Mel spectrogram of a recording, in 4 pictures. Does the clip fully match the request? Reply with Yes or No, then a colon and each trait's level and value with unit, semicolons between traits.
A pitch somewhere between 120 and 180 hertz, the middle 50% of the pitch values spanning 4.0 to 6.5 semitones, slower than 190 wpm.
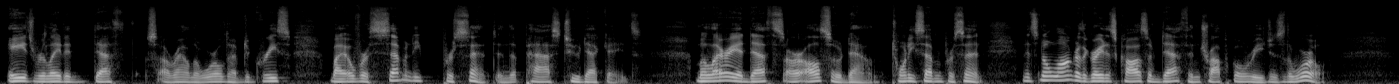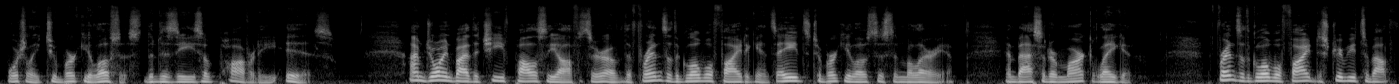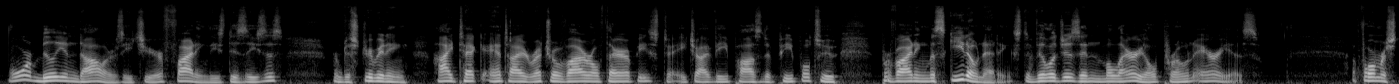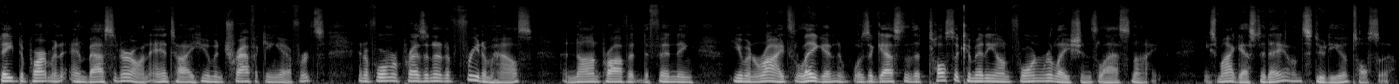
Yes: low, 135 Hz; average, 4.6 semitones; average, 150 wpm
